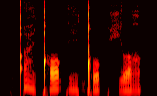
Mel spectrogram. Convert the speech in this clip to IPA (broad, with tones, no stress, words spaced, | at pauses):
qʼɛ̤˥˩ǃʰɔ˨˦ke̤˨ ǃʼo˨˦kçɤ˨ʁ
